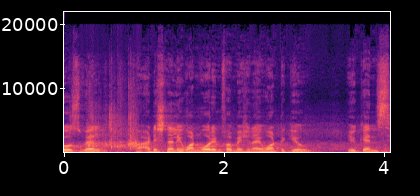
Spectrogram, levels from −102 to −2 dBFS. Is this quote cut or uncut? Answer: cut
